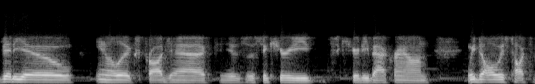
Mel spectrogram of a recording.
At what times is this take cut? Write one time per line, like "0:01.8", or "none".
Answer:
none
